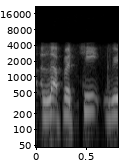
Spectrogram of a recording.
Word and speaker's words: La petite mort: La petite mort.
